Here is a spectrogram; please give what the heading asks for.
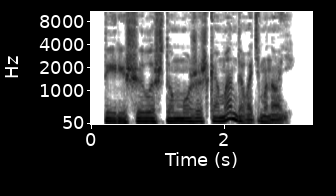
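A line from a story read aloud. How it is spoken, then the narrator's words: Growl. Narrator (Russian): прорычал Влад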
